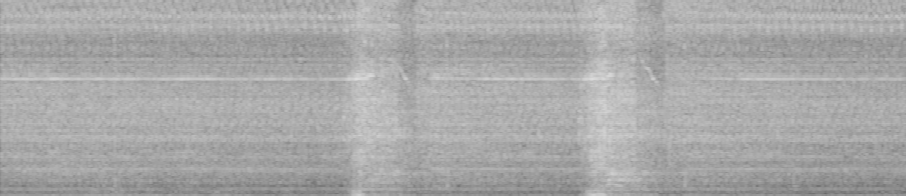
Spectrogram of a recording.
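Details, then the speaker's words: Second-generation Chevrolet Cruze after fitting a GM Performance intake: quiet, steady idle with two short throttle blips rising and falling cleanly, no misses or rattles; engine sounds healthy. "now I gotta fire it up show you guys what it sounds like"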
